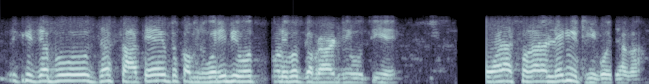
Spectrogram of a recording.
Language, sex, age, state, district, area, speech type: Urdu, male, 60+, Uttar Pradesh, Rampur, urban, conversation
